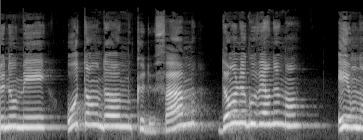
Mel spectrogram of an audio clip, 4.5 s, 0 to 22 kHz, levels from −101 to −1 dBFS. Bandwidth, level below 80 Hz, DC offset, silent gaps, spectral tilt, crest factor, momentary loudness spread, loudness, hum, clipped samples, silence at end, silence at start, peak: 14.5 kHz; -66 dBFS; under 0.1%; none; -4.5 dB/octave; 14 dB; 8 LU; -21 LUFS; none; under 0.1%; 0 s; 0 s; -6 dBFS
